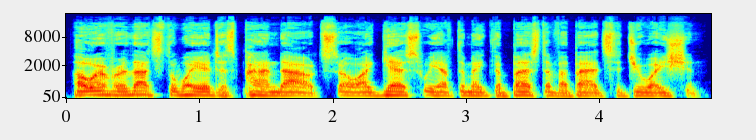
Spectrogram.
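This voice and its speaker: A man voicing a hardened, cold man who speaks in a low, cutting, sardonic way. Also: fairly even intonation, fairly quick, creaky, fairly bright tone, slightly rough, no room sound, clean studio sound, heavily acted. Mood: scathing.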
